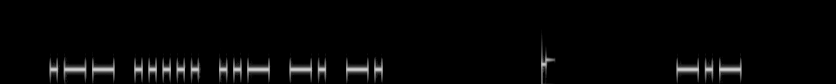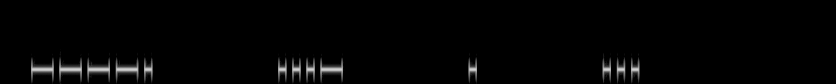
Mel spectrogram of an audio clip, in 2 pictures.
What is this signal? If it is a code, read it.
Morse code, heard as a keyed tone, about 17 wpm, spaced as for 9 wpm, 700 Hz. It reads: W5UNN K9VES
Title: USA Call Signs - 5 Characters - 6x Character Spacing - 17wpm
